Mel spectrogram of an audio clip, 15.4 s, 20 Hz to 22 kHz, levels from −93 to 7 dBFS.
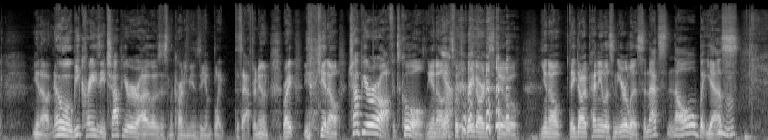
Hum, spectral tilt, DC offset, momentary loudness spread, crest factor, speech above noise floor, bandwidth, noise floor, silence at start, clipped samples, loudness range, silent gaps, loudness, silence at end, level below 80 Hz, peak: none; -4.5 dB/octave; under 0.1%; 13 LU; 16 dB; 27 dB; 19 kHz; -43 dBFS; 0 s; under 0.1%; 6 LU; none; -16 LUFS; 0 s; -48 dBFS; 0 dBFS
